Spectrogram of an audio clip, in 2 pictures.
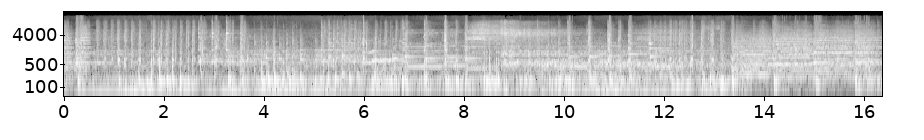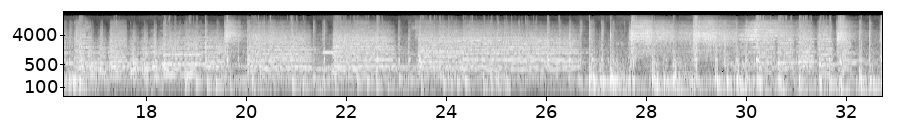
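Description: Marching band playing: brass chords over a drumline and front-ensemble percussion, with snare-drum rolls and bass-drum hits, building to a fuller, louder passage near the end.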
